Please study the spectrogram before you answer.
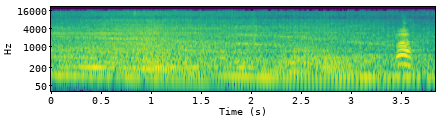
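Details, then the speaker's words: Yamaha Aerox 155 scooter after cleaning the dirty ISC (idle speed control) tip: engine picks up cleanly from idle and revs smoothly with no stumble at initial throttle; injector and in-tank fuel pump were not the cause. "Motor kembali normal bosku ya. Ternyata kerusakannya bukan di bagian injektor atau pompa injeksi yang di dalam tangki bosku ya."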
